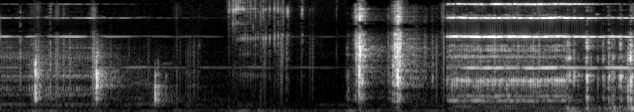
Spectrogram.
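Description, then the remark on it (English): A telephone bell rings, loud and metallic, with a couple of short bursts before a long continuous ring that runs to the end. “Answer that phone, will you?”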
